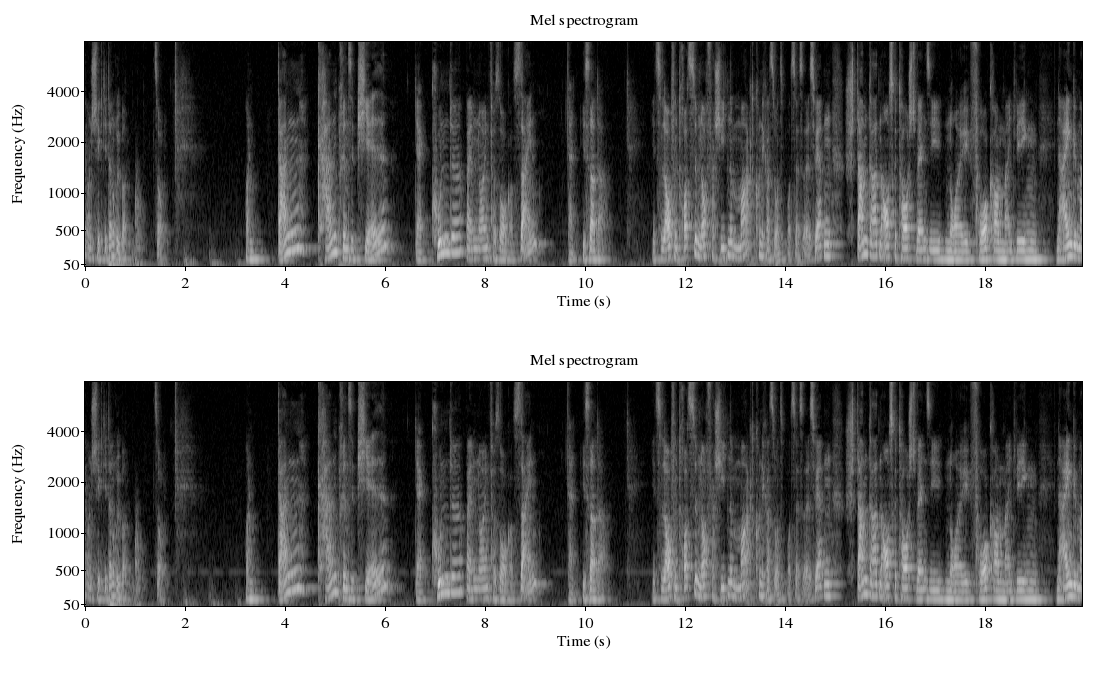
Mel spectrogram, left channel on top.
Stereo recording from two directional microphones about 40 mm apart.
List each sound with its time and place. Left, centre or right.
0.0 s speech: left
1.3 s a sound: left
3.2 s speech: left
